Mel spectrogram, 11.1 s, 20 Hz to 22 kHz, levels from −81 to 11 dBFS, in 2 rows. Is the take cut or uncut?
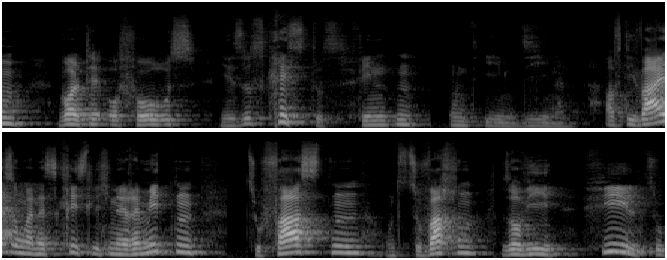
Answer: cut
